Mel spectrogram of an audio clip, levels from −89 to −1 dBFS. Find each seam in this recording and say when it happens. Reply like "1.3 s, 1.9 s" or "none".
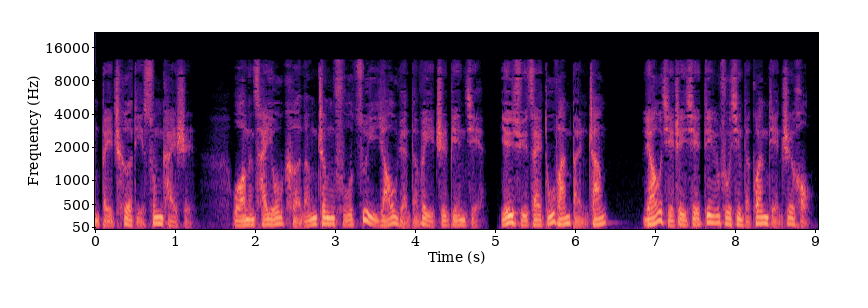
4.9 s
